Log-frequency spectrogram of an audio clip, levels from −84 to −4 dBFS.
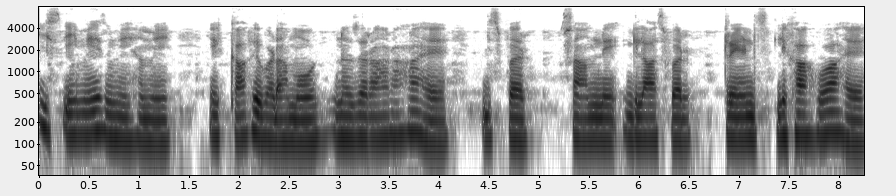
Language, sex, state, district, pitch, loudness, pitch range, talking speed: Hindi, male, Chhattisgarh, Bilaspur, 120 Hz, -19 LUFS, 115-130 Hz, 150 wpm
